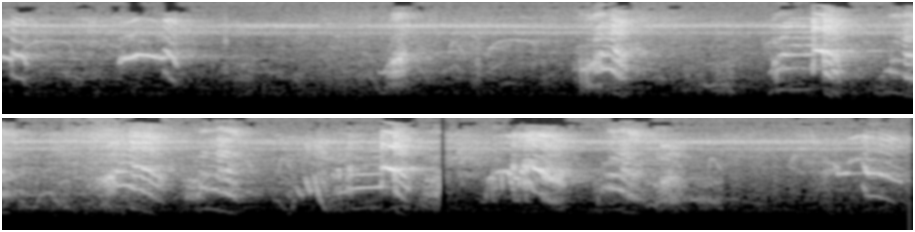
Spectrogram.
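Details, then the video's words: Young Turquoise-fronted amazon (Amazona aestiva) gives harsh, squawking calls mixed with short whistled notes, several every second, over a steady high insect hum. "PAPAGAIO-VERDADEIRO jovem (AMAZONA AESTIVA), TURQUOISE-FRONTED PARROT"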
